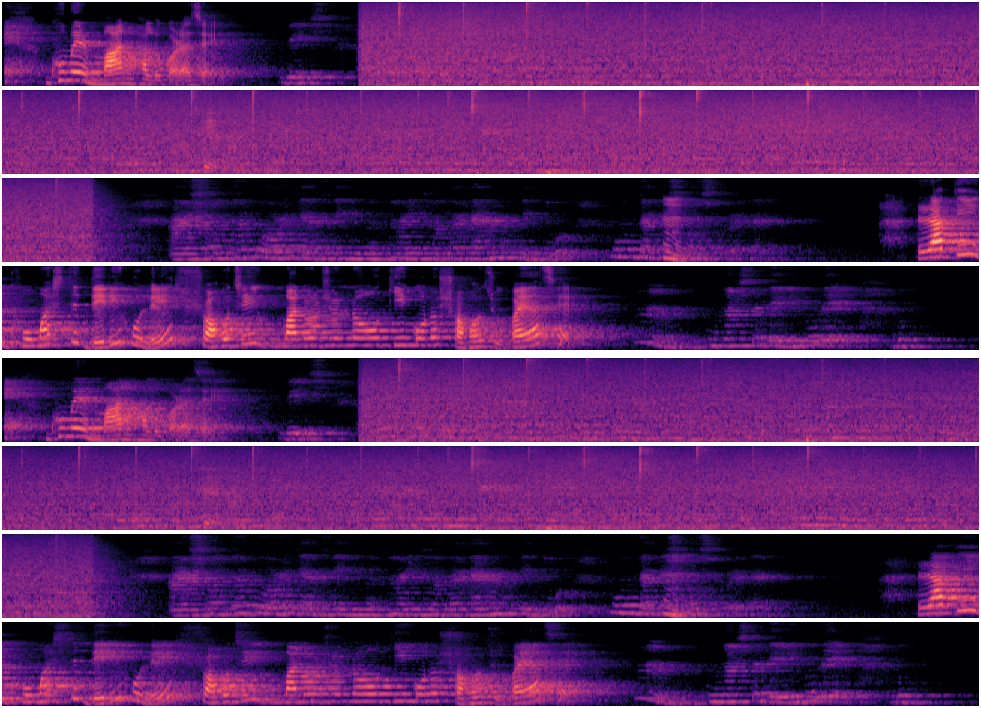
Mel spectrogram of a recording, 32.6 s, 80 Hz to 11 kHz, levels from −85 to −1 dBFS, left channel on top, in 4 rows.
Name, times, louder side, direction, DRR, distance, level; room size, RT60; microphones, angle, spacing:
voice 1, 0.0-1.8 9.8-9.9 21.8-21.9 23.6-29.2, left 5 dB, 90° left, 7 dB, 0.7 m, -29 dB
voice 2, 2.3-17.0 17.3-22.7 29.7-31.9, right 1 dB, 30° right, -11 dB, 4.0 m, -47 dB
sound 1, 3.0-17.0, left 3 dB, 15° left, 0.5 m, -37 dB
11.0 x 7.2 x 5.8 m, 1.4 s
head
